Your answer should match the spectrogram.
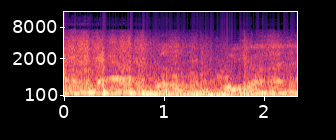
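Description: Live band music: electric bass and guitar holding steady low notes, with a voice over it.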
